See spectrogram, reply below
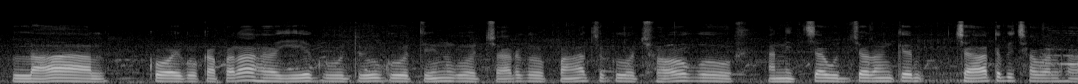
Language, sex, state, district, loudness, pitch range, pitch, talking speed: Bajjika, male, Bihar, Vaishali, -25 LUFS, 140-155 Hz, 145 Hz, 100 wpm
